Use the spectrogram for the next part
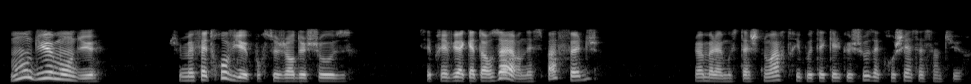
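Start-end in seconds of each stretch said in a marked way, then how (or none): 0.1-6.0 lightly voiced frail old man; a hint of an aged, feeble voice; feeble old wizard. A narrator's reading. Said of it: "dit d'une voix faible".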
